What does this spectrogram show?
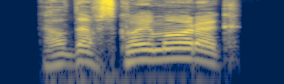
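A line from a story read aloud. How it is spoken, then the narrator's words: Shout. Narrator (Russian): крикнул Ружан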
